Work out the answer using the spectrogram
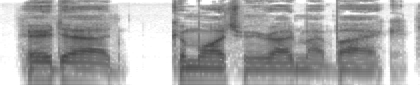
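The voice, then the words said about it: Imitates a child in a deep voice. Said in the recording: “he talks like this ... Pretty sure his voice is deeper than mine.”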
